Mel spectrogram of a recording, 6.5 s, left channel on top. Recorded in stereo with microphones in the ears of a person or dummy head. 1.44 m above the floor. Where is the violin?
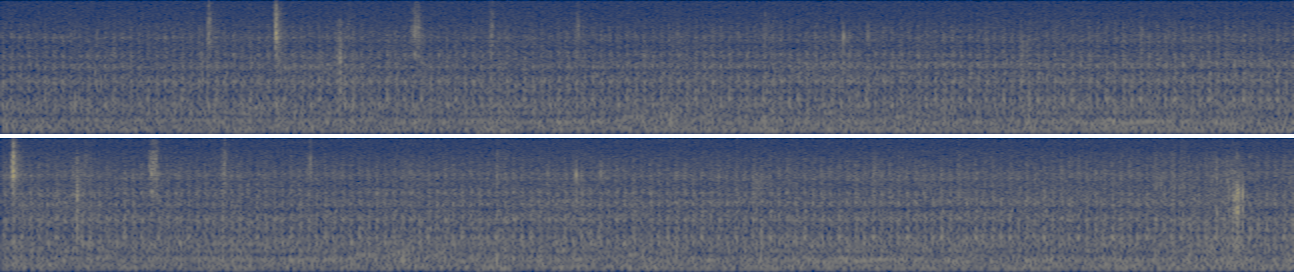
No violin in this recording.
